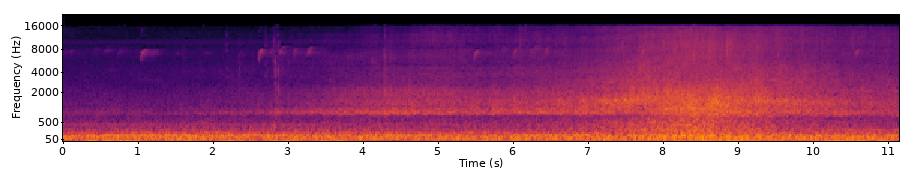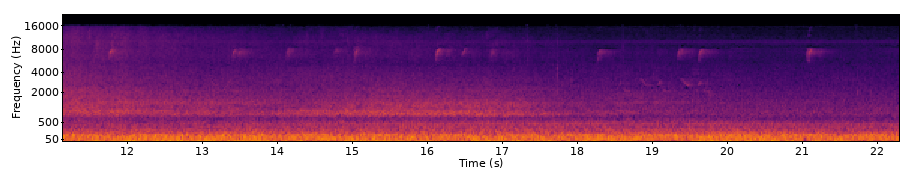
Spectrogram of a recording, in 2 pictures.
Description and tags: Large group passes then single bike passes, birds and distant machine noise.
Part of a series of recordings made at 'The Driveway' in Austin Texas, an auto racing track. Every Thursday evening the track is taken over by road bikers for the 'Thursday Night Crit'.
bicycle, birds, field-recording, nature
